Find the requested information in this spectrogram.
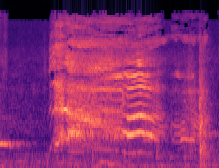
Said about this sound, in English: Well, on my way in, I heard lots of screaming. Why would that be?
